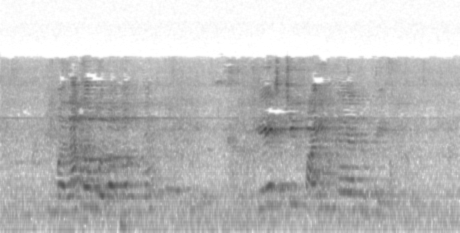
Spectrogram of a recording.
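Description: An adult woman speaks loudly and forcefully.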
